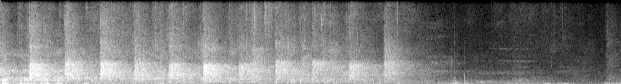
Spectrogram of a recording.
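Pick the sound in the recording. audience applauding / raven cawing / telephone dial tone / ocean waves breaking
audience applauding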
